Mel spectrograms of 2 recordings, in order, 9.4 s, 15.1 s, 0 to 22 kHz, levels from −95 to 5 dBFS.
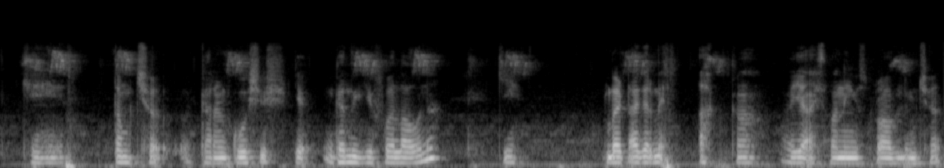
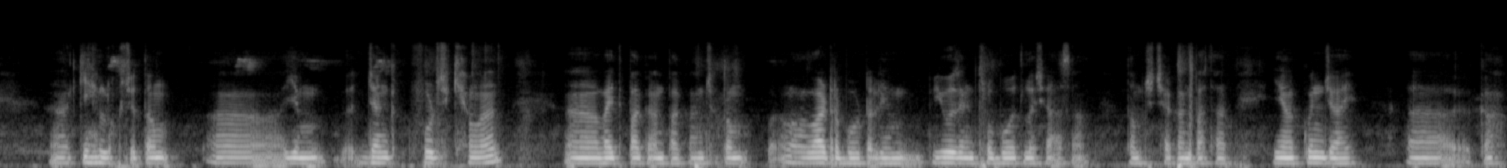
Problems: constant background noise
